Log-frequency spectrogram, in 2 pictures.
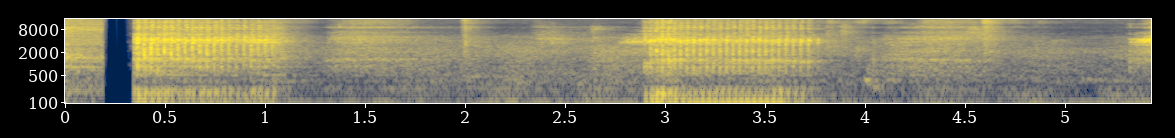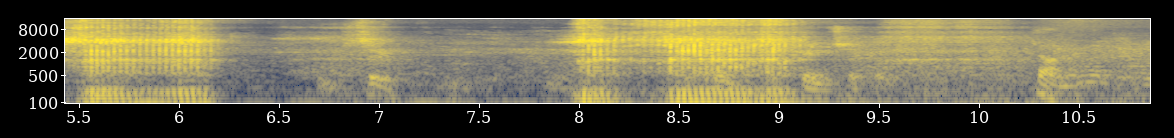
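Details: Loud, rumbling snores about every three seconds as a sleeping adult, a consenting patient, breathes in, with quieter breathing between; snoring versus obstructive sleep apnea; snoring.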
